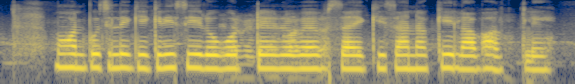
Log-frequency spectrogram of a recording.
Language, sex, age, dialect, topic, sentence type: Magahi, female, 56-60, Northeastern/Surjapuri, agriculture, statement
